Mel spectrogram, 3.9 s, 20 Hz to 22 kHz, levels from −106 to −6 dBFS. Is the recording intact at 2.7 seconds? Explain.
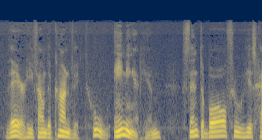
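Yes, the speech at 2.7 seconds is intact, with no dropout, glitch or other fault at that moment.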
